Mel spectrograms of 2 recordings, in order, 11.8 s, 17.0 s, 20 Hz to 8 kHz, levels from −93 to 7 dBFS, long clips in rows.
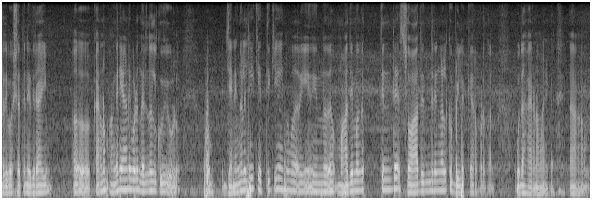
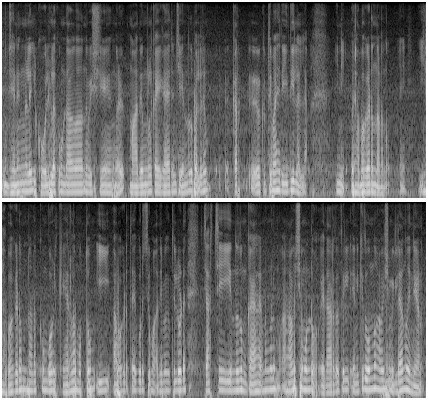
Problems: none marked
